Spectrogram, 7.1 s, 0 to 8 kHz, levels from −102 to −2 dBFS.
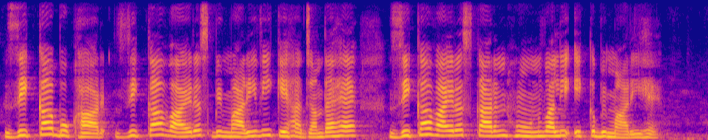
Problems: constant background noise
